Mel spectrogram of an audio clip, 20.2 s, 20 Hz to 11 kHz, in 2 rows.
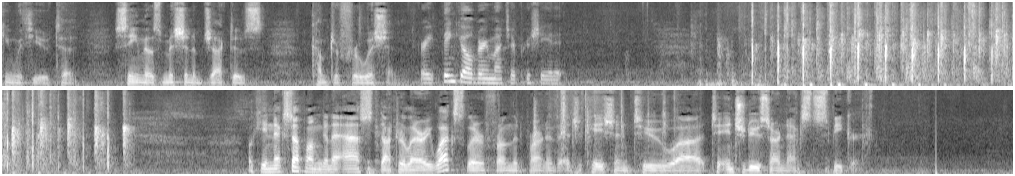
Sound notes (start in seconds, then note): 7.0 applause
